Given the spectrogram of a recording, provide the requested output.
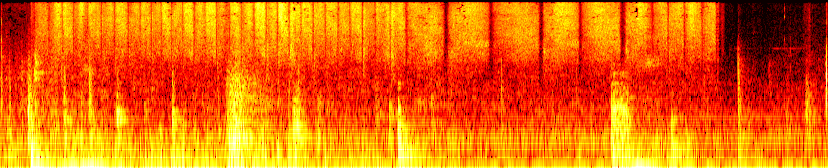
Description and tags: mysound Regenboog Osama
Sounds from objects that are beloved to the participant pupils at the Regenboog school, Sint-Jans-Molenbeek in Brussels, Belgium. The source of the sounds has to be guessed.
Belgium, Brussels, Jans, Molenbeek, mySound, Regenboog, Sint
